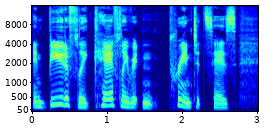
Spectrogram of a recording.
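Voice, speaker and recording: Lively intonation moves at a fairly quick pace in a very clean recording with a silent background and a dry, close sound with no echo. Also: woman. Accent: Australian. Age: 50s. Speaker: podcast co-host. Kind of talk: casual chat.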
